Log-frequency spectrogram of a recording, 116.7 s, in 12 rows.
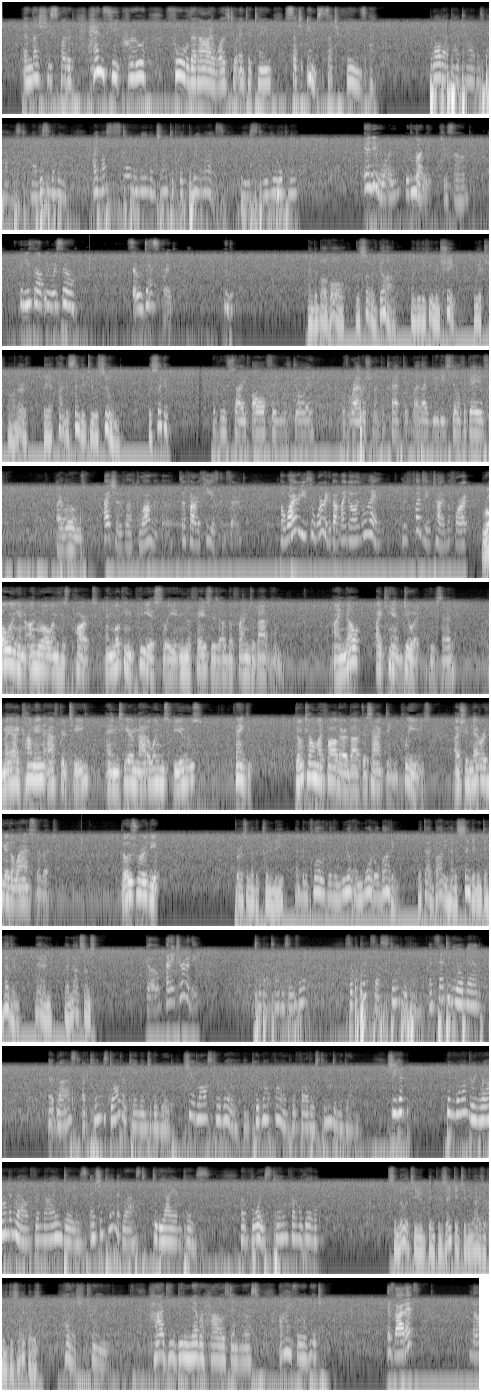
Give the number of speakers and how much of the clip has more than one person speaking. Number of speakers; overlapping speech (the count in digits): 7, no overlap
